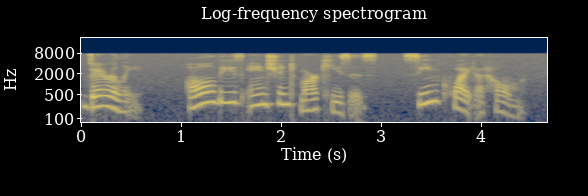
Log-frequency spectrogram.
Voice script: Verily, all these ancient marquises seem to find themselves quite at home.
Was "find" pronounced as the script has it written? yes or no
no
